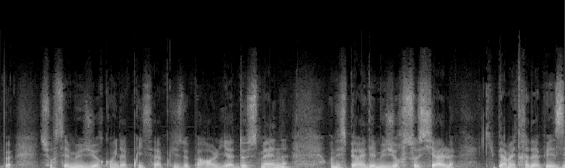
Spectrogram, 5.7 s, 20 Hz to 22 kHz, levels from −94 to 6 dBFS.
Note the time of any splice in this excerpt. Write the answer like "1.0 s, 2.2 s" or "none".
none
